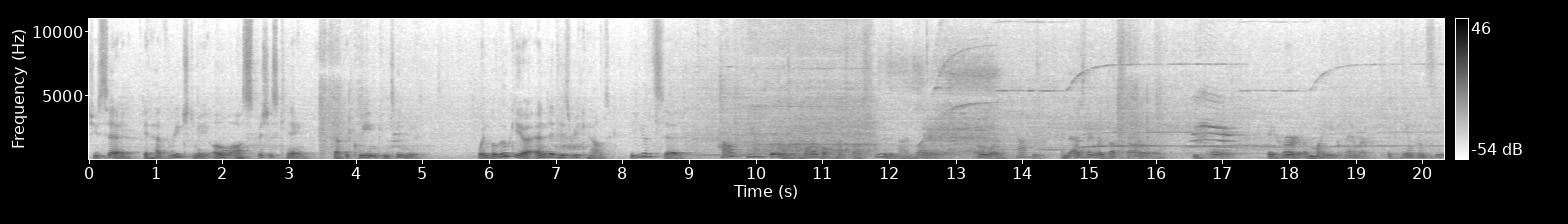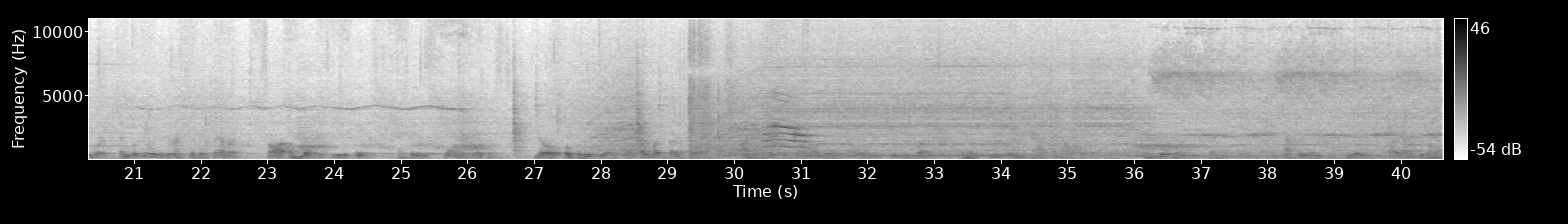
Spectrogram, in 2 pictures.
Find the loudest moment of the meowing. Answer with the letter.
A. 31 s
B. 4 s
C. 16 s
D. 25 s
A.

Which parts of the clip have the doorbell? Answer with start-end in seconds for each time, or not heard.
not heard.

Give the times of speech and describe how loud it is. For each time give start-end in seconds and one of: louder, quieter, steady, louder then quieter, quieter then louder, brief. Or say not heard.
0.0-5.0 steady
5.8-40.5 quieter.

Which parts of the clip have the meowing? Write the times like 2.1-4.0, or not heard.
3.5-4.8, 15.4-17.2, 29.4-31.3.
